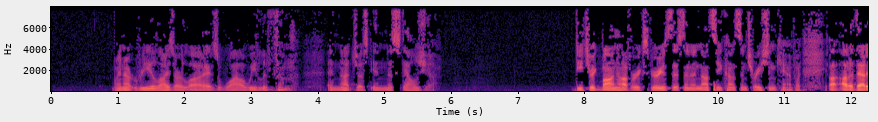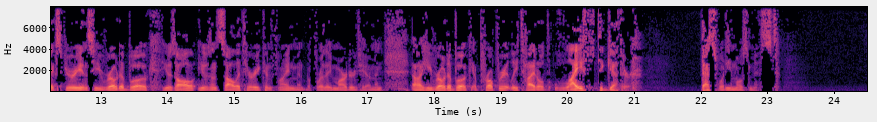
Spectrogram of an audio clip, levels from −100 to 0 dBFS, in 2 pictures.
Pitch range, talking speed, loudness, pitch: 90-115 Hz, 145 wpm, -32 LUFS, 100 Hz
